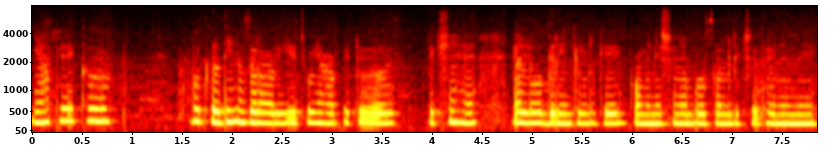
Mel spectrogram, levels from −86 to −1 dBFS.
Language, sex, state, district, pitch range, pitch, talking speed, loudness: Hindi, female, Punjab, Pathankot, 220-250 Hz, 230 Hz, 215 wpm, -17 LUFS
